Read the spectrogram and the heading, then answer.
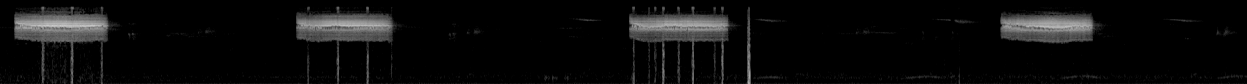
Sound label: Flame-throated Warbler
